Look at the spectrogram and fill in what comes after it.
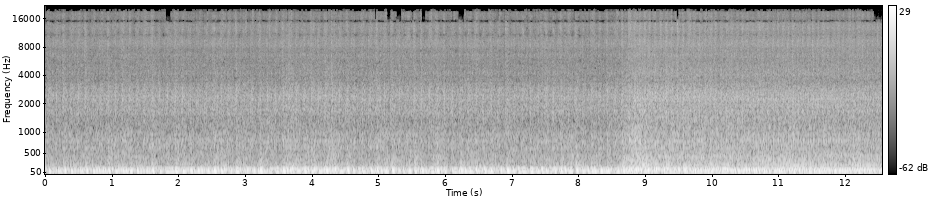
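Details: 1972 Dodge D100 V8, first start after solid roller camshaft and Speedmaster 265cc heads. Deep rumble, loping uneven beat, irregular stumbles at idle: rough running, cause not pinned down.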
